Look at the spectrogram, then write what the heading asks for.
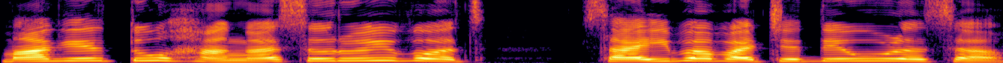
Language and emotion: Goan Konkani, neutral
